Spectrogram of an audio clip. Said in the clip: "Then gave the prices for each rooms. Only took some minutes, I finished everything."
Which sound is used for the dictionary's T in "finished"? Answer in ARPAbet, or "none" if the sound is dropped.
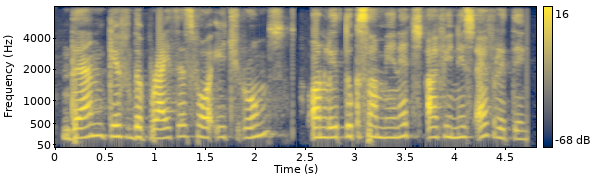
none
